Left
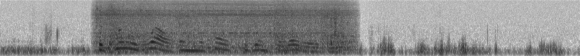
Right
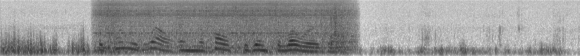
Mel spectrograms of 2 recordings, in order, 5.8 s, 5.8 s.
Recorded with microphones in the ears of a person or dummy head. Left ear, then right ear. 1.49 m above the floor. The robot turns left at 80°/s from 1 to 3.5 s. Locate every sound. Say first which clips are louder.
1.0 s a woman speaking: left 8 dB; 70° left; by 3.5 s 130° right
